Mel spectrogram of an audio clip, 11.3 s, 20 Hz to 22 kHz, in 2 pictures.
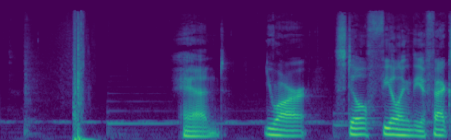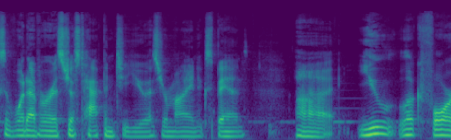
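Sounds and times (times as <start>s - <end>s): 
fletched arrow striking wood with a heavy thud: 0.9s - 1.2s
speech: 2.3s - 11.2s.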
